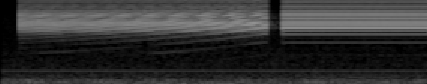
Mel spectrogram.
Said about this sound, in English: When you plug in the beacon, it begins charging and you'll hear this sound.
